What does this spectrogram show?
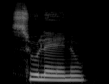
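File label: "sulenu", Sardinian, female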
